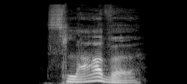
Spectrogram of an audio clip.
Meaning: Slav (member of a Slavic people, male or of unspecified gender)
- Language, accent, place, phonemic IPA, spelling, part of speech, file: German, Germany, Berlin, /ˈslaː.və/, Slawe, noun, De-Slawe.ogg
